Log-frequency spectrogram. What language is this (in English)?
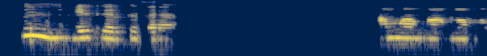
Tamil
